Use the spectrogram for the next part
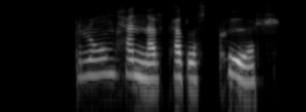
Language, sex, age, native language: Icelandic, female, 10, Icelandic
